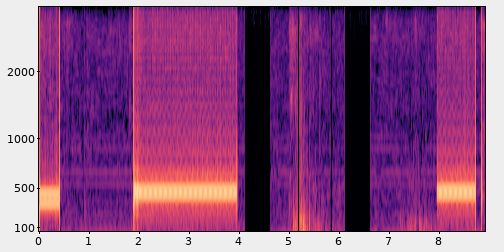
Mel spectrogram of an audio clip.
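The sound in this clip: Telephone ringback tone while a call is transferred: a steady mid-pitched tone in long bursts separated by silent gaps, one full tone of about two seconds between clipped tones at start and end, with brief faint voices in a gap.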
